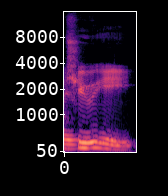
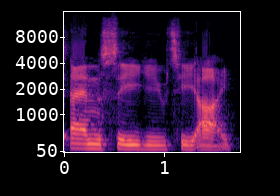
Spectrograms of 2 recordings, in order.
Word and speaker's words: Ncuti: his mum of like, your name's not Chuti, you're pronouncing it wrong. Like, it's like Ncuti or Ncuti, is it? Yeah, it's Ncuti.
